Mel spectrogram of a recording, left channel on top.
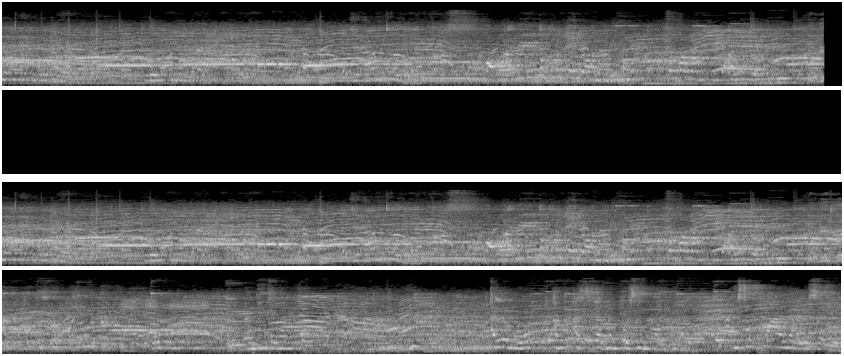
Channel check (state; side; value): drops out; left; at 8.2 s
